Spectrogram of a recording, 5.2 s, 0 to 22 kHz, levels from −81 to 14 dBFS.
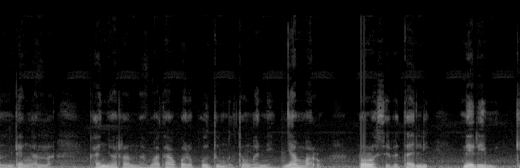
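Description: At 3.61 to 3.65 s the speech has chunks out of order. A 10 ms chunk was delivered or written three chunks late, so it plays after the three chunks that should have followed it. No audio is missing, but the sequence across those 40 ms is scrambled, leaving three abrupt joins where the waveform does not line up. The result is a brief jumbled smear in the speech.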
